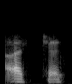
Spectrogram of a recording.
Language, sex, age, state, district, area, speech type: Urdu, male, 18-30, Uttar Pradesh, Ghaziabad, urban, conversation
